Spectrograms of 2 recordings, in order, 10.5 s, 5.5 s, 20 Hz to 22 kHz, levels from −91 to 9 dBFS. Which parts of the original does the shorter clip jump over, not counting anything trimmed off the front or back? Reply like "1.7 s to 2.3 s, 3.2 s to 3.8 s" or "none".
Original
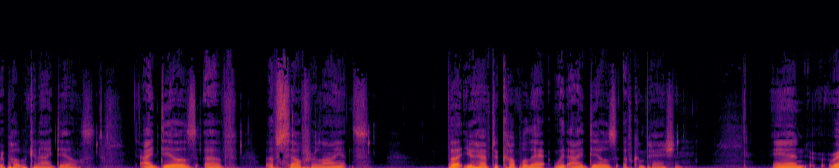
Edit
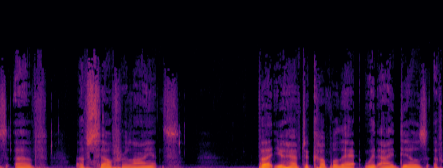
none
